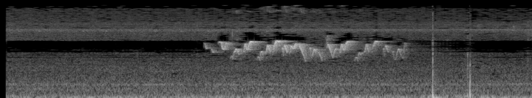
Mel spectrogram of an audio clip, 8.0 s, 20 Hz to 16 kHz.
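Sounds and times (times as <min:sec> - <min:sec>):
Stephanophorus diadematus calling: 0:03.1 - 0:06.4.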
